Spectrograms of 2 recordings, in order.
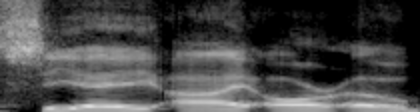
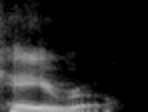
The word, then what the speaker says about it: Cairo: a look at the kro syrup makers and it's spelled c AI r o but do not confuse it for that town in Egypt it's not pronounced Cairo it's pronounced Koo you want to let people know you ain't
